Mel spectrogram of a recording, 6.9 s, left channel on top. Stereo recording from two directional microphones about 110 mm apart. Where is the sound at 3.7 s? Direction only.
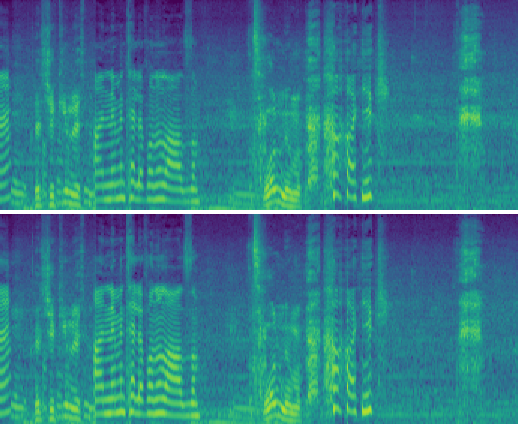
Centre (ahead or behind).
